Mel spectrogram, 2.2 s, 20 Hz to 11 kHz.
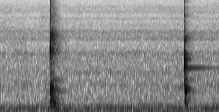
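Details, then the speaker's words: Razor electric ride-on (Crazy Cart-type) controller relay gives two crisp clicks at power-on with the two throttle-connector pins shorted by a paper clip, before the aftermarket 3-pin throttle is fitted; no click when the pins are unshorted. "hear a relay click, and whoa."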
